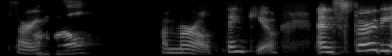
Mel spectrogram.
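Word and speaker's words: Aumerle: sworn how do you say his name sorry a merle thank you and spur thee on with full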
